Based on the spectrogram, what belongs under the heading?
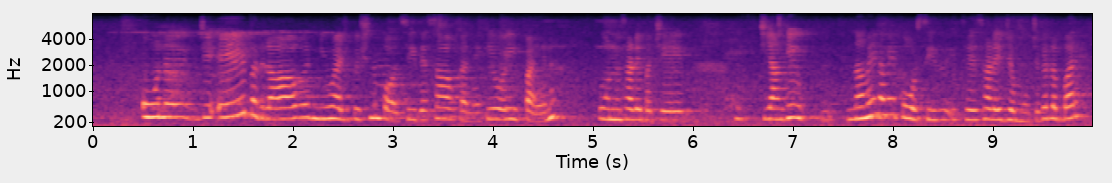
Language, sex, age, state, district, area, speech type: Dogri, female, 30-45, Jammu and Kashmir, Jammu, urban, spontaneous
